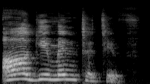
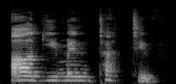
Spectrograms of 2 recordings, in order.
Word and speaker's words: argumentative: um with me uh you can say argumentative right argumentative so the last part is a little bit difficult tative argumentative yes this is someone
